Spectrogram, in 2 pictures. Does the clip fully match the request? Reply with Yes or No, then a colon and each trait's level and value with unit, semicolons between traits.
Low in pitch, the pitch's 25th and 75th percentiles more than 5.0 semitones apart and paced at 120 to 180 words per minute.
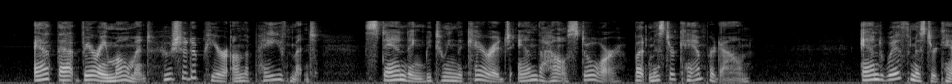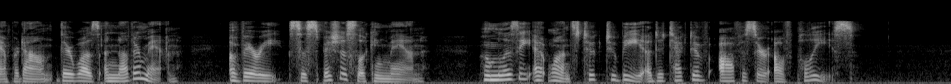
No: medium, 180 Hz; wide, 5.5 semitones; average, 145 wpm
